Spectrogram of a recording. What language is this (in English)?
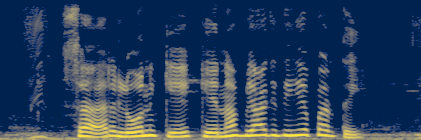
Maithili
